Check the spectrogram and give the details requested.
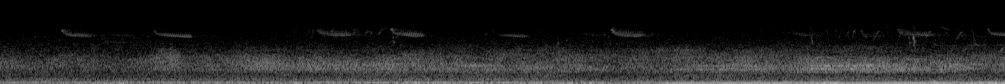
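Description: Birds chirping, with short falling calls every second or so, over a steady low rumble that gets louder about two-thirds of the way in.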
